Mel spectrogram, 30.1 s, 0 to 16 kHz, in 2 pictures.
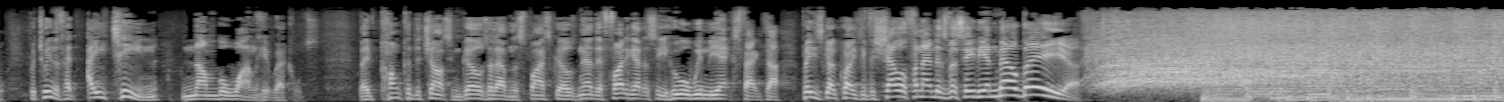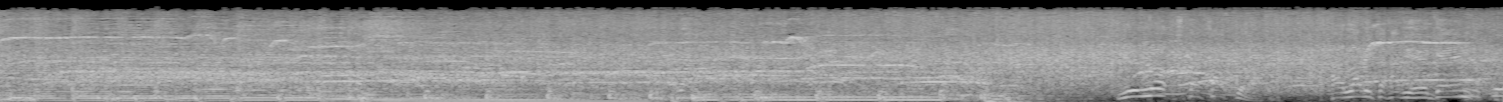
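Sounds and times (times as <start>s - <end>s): studio audience cheering and applauding: 10.8s - 30.0s
walk-on music with bass line: 12.0s - 25.2s.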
